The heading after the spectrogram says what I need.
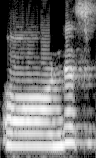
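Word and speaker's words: honest: इसको ऑनेस्ट pronounce करते हैं। ऑनेस्ट। लेट्स यहां पे साइलेंट है।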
